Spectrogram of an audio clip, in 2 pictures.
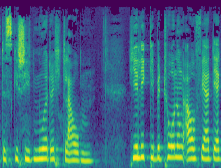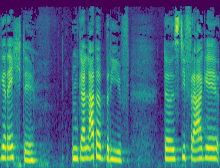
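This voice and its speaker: A woman giving a devotional Bible teaching in a calm, earnest, measured way, pausing now and then with small fillers. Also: on the high side.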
